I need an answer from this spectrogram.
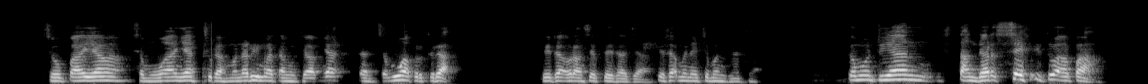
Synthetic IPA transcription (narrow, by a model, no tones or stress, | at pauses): supajasəmuaɲasudahmənəɾimat̪aŋʊŋd͡ʒawap̚ɲad̥ansəmuabərɡ̥əɾaʔ | t̪idaʔoɾaŋsefd̪esad͡ʒatidaʔmənad͡ʒəmənsad͡ʒa | kəmudiansət̪andarsɪfit̪uapa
